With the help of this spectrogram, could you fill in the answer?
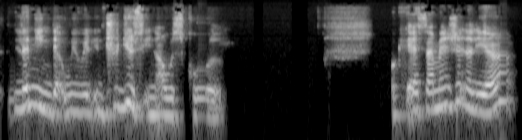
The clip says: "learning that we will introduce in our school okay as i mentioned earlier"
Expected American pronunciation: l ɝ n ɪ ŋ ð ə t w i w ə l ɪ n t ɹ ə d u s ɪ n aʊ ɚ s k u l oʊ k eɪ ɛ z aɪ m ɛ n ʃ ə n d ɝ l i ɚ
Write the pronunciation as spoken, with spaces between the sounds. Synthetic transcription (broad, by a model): l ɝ n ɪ ŋ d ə t w i w ə l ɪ n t ɹ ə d u s ɪ n aʊ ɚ s k u l oʊ k eɪ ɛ s aɪ m ɛ n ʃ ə n ɝ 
